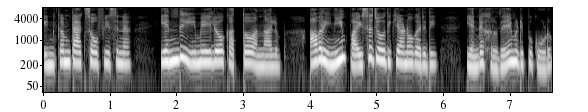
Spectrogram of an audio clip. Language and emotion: Malayalam, fearful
